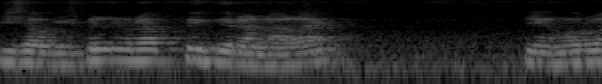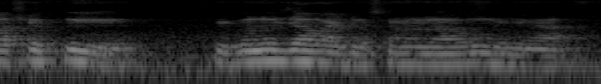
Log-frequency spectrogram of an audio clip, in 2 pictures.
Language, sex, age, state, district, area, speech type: Bodo, male, 60+, Assam, Kokrajhar, rural, spontaneous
